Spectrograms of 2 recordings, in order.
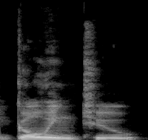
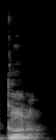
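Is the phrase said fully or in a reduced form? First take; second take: full; reduced. First: Both words are said fully and separately. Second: The words are run together as 'gonna'. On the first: The speaker calls it right. "that would be correct enunciation" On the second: The speaker calls it wrong. "rather than gonna"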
